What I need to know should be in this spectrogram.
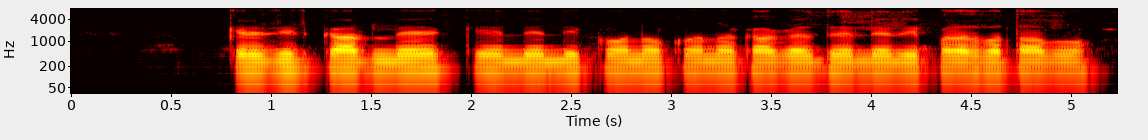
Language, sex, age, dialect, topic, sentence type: Maithili, male, 46-50, Angika, banking, question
